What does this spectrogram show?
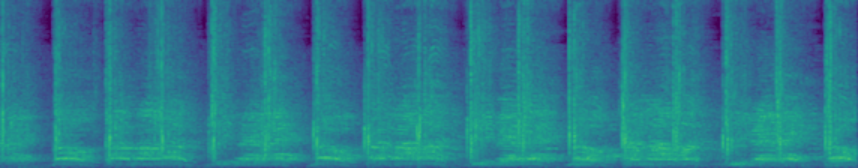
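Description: A crowd shouts loudly in rhythmic, repeated bursts, many voices chanting together around people being stopped and checked by police, each cry separated by brief pauses in a steady cadence.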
